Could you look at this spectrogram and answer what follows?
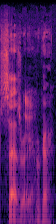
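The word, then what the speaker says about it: Sazerac: bers Luxor I think it is saz okay that's how it's pronounced saz okay y I'm the rookie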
